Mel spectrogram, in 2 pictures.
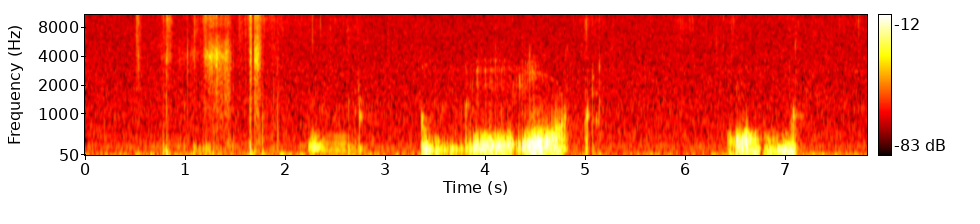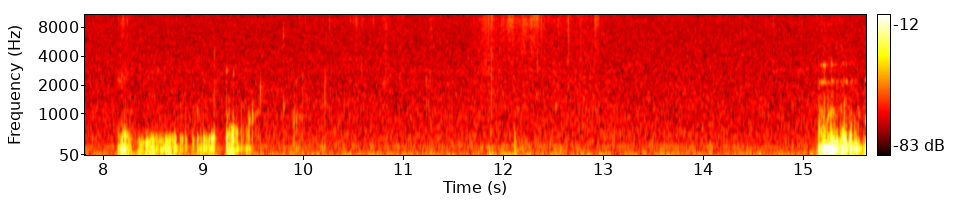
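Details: Male lying flat on his bed, hungry: faint, irregular gurgles and low squeaky rumbles in bursts over a steady background hum, normal hunger stomach rumbling (borborygmi).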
